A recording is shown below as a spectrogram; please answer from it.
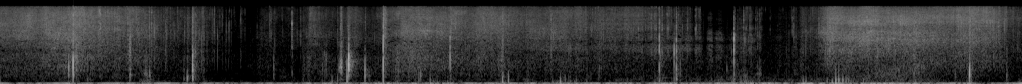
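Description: A small, full plastic bag of poppy seeds is held in the hands and squeezed, crinkled and tapped with long nails, the seeds shifting inside. A steady bright, hissy crinkle runs throughout, broken by sharp, quick clicks from the nail taps and soft rustling as the seeds slide around.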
